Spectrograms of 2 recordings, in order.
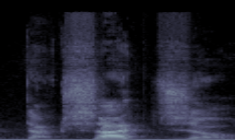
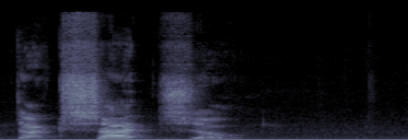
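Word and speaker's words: δοξάζω: Now, in chapter 1, we'll see the word doxazo, I glorify. Let me say it again, doxazo. It makes the dz sound in the middle of that word, z.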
